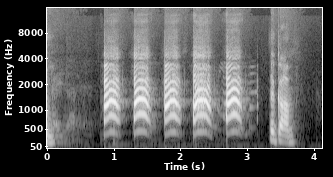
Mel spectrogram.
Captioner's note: ca-caw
